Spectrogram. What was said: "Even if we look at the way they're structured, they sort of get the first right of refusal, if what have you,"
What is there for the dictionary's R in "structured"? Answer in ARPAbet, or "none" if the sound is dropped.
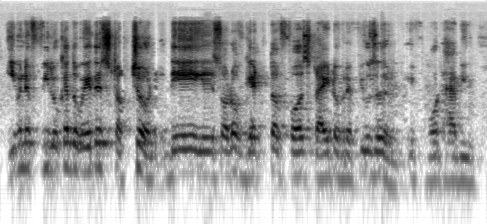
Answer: R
